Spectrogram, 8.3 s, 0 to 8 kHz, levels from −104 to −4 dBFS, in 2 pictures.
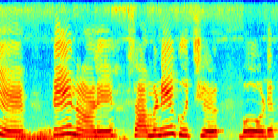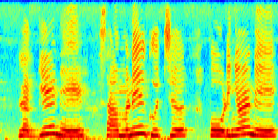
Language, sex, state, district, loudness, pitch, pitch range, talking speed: Punjabi, female, Punjab, Pathankot, -12 LUFS, 305 Hz, 290-335 Hz, 80 wpm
